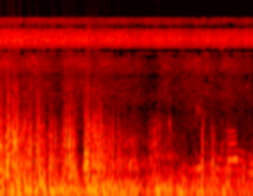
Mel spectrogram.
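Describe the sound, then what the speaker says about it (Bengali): Strong wind buffeting the microphone as rain begins outdoors, loud gusty rushing throughout with a voice speaking over it. "বৃষ্টি নামবো, ফুটা ফুটা বৃষ্টি পড়ছে, আর অনেক বাতাস।"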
